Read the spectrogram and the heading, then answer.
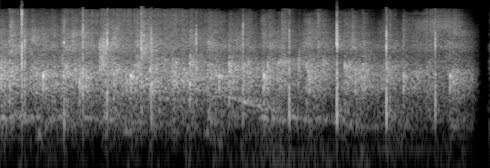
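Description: Steady, dense audience applause with many overlapping claps at an even, lively level, continuing for a few seconds before cutting off abruptly at the end.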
